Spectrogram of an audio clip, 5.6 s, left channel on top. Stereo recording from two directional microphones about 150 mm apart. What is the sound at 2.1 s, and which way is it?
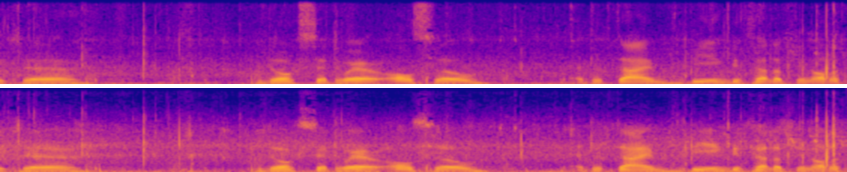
Speech, 20° left (ahead or behind).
